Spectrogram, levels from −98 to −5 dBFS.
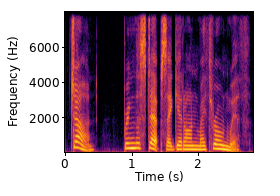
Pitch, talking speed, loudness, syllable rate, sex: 225 Hz, 210 wpm, -17 LUFS, 4.9 syllables/s, female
